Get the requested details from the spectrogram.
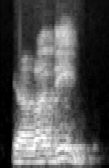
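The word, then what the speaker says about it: ילדים: And its plural is Yaladim. Ya-la-din. Yaladim.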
